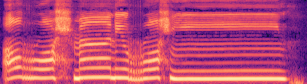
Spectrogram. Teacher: الرحمن میں را کو موٹا پڑھیں گے کیونکہ را مشدد مفتوح ہے، یعنی کہ را کے اوپر زبر ہیں۔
